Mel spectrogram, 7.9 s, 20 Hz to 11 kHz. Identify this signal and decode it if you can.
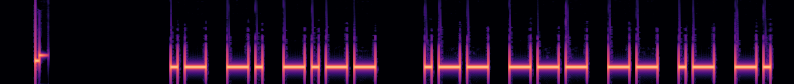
Morse code, heard as a keyed tone, about 17 wpm, 700 Hz. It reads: ANY WOMAN
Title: Sentences from Top 1100 Words 17wpm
